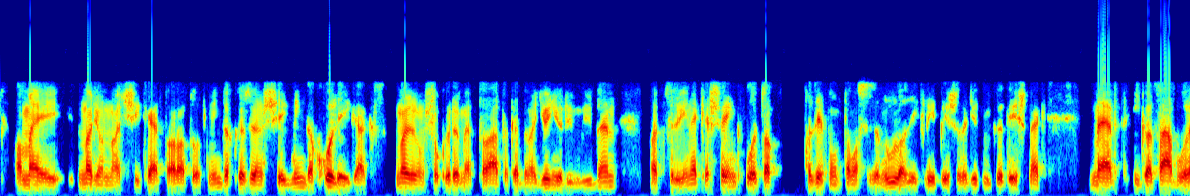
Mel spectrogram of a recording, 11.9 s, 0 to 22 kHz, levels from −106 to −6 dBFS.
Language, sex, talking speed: Hungarian, male, 165 wpm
